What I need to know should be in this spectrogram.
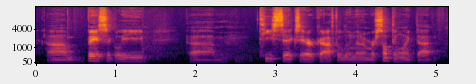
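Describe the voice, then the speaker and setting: A man with a Canadian accent talks at a moderate pace with ordinary pitch variation. His voice is very deep and low in pitch, with a bright, sharp tone. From Canada. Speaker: knife reviewer, YouTuber. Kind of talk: product review. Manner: casual, many fillers (uh, um).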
